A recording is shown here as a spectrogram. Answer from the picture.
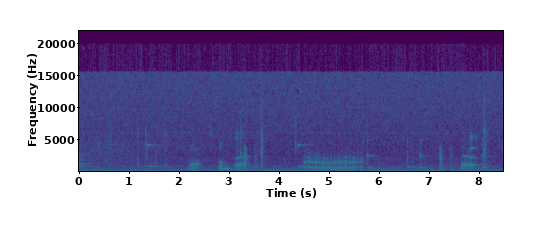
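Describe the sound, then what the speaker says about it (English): An in-game doorbell rings in Chibi-Robo, giving short chime-like tones and a buzzy ring over a constant low hum, mixed with small scattered game sounds. "what if I go inside and I ring the bell?"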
